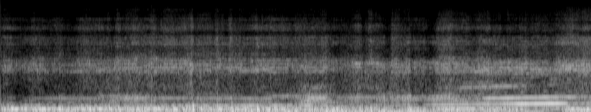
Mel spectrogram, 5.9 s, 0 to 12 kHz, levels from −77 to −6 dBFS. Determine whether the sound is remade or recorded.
remade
